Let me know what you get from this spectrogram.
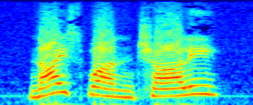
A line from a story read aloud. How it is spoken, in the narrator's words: they shouted when they heard the news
